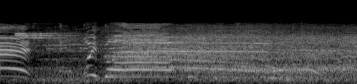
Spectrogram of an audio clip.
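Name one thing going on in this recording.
A referee's whistle blows.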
